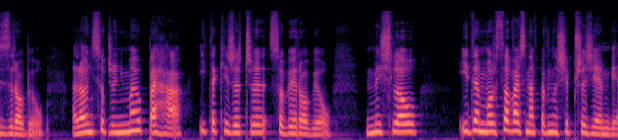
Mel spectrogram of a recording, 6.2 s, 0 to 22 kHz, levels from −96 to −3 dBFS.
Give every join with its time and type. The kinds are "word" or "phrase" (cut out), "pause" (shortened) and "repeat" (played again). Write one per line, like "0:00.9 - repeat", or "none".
0:01.1 - word
0:02.1 - word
